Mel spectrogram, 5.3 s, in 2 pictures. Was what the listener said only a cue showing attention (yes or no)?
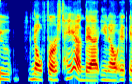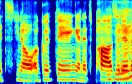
no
